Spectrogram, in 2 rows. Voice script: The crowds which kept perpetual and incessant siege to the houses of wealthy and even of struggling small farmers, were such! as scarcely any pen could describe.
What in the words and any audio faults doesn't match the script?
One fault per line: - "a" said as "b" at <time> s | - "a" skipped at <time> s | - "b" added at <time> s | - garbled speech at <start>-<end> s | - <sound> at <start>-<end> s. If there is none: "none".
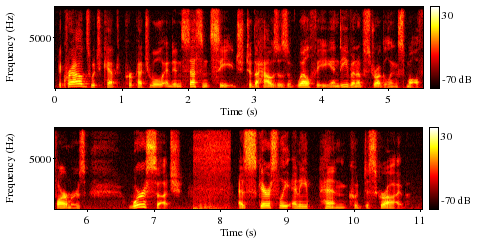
- breath at 7.6-8.2 s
